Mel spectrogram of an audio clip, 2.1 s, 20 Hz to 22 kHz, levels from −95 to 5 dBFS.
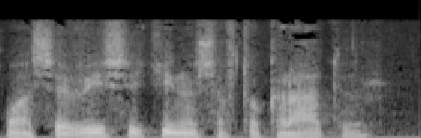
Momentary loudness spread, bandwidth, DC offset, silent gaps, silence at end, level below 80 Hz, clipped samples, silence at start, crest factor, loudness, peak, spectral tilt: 9 LU; 12 kHz; 1%; none; 0.2 s; -44 dBFS; under 0.1%; 0.05 s; 16 dB; -21 LUFS; -6 dBFS; -4 dB/octave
